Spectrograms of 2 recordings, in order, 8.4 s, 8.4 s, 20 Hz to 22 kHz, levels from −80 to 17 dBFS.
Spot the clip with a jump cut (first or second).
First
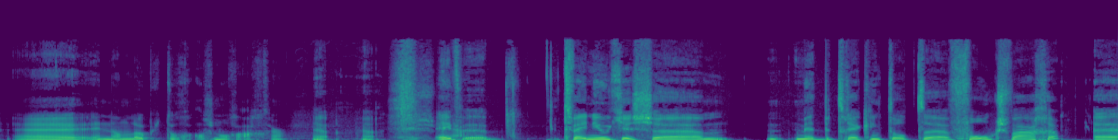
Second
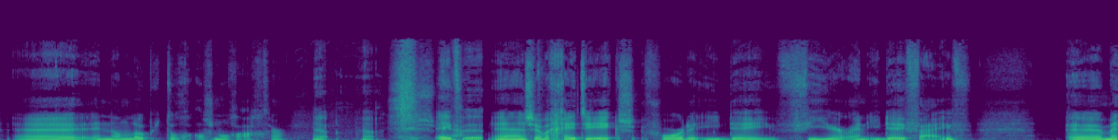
second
